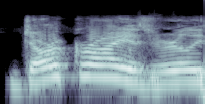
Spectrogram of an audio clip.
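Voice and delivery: ordinary delivery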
